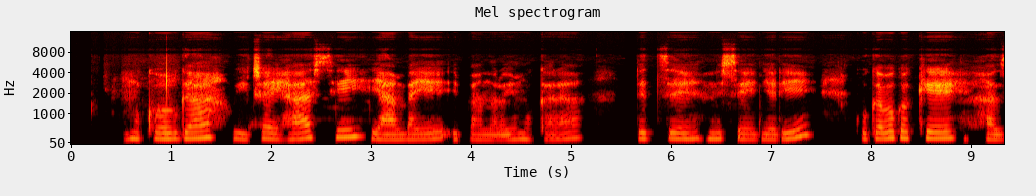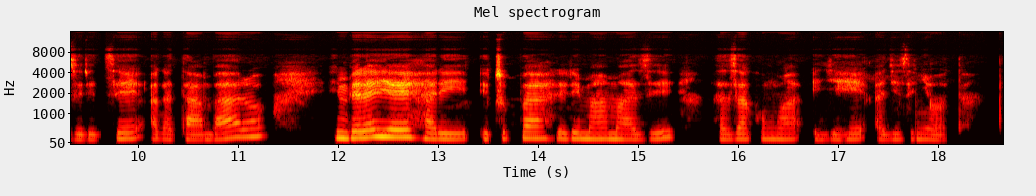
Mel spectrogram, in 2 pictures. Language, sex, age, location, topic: Kinyarwanda, female, 25-35, Huye, health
